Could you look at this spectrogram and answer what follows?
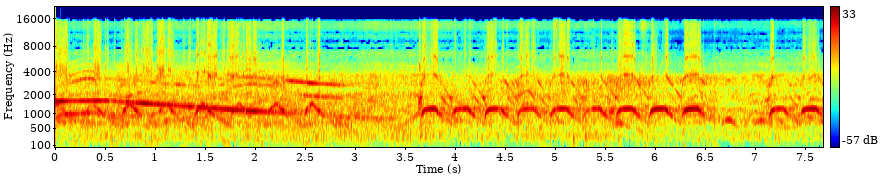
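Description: A siren-like electronic wail. It starts as a long falling tone, then about three and a half seconds in it switches to a fast, even yelp, rising and falling about three times a second, with a short break near the end. Fainter overlapping cries and voices lie beneath it.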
